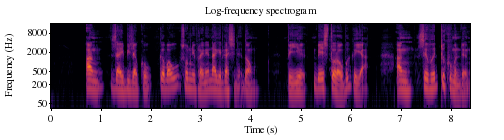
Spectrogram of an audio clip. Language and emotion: Bodo, sad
